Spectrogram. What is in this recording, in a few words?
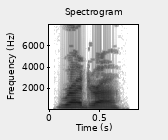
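"rudra", English, British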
